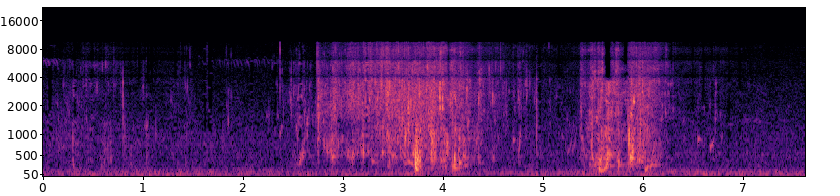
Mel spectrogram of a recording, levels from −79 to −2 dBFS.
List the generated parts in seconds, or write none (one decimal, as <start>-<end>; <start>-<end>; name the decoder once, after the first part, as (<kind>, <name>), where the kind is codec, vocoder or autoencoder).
0.4-1.4 (codec, DAC); 4.0-4.6; 5.3-7.0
